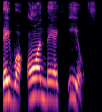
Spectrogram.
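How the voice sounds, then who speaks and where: Earnest older guy in his 60s, kinda high voice, dry muffled call audio. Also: takes it slowly, a little mellow, no room sound. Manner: earnest, emphatic, repeats himself. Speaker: panelist at an activist forum. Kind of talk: casual discussion on a video call. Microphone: video call. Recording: dull lo-fi video call audio.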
